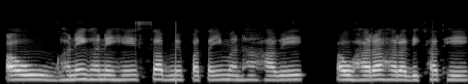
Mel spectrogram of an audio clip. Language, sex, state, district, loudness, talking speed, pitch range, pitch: Chhattisgarhi, female, Chhattisgarh, Sarguja, -17 LUFS, 165 wpm, 210-220 Hz, 215 Hz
